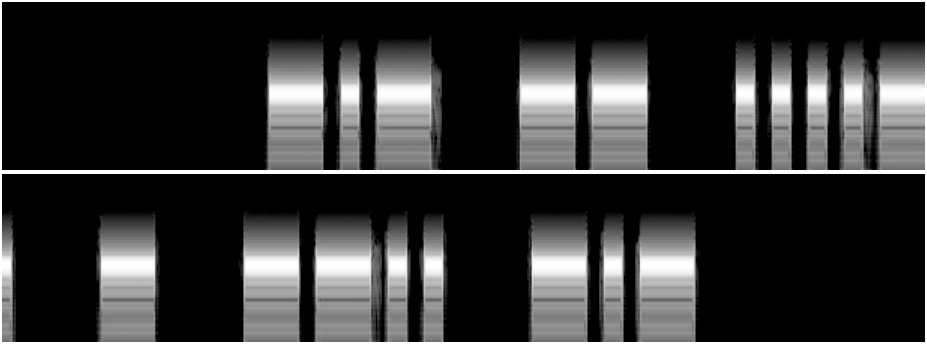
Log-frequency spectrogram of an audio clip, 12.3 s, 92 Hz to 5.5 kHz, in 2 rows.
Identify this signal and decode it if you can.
Morse code, heard as a keyed tone, about 10 wpm, spaced as for 8 wpm, 600 Hz. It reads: KM4TZK
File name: Callsigns-10-8wpm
